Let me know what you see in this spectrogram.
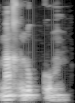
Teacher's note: Nakhlukum, tidak boleh dibaca nakhlukum, maka harus diidghamkan kepada kaf, nakhlukum.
